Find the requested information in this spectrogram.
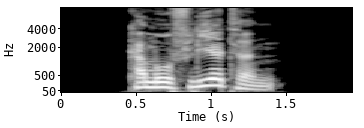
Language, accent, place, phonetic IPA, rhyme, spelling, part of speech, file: German, Germany, Berlin, [kamuˈfliːɐ̯tn̩], -iːɐ̯tn̩, camouflierten, adjective / verb, De-camouflierten.ogg
- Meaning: inflection of camouflieren: 1. first/third-person plural preterite 2. first/third-person plural subjunctive II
